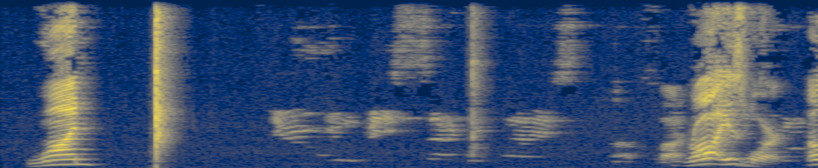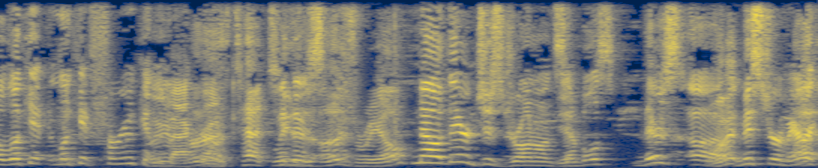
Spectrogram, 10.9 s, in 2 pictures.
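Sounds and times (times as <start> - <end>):
speech: 0.2 - 0.7, 4.4 - 10.9
crisp snap: 1.0 - 1.3
hand clap: 1.0 - 1.3.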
